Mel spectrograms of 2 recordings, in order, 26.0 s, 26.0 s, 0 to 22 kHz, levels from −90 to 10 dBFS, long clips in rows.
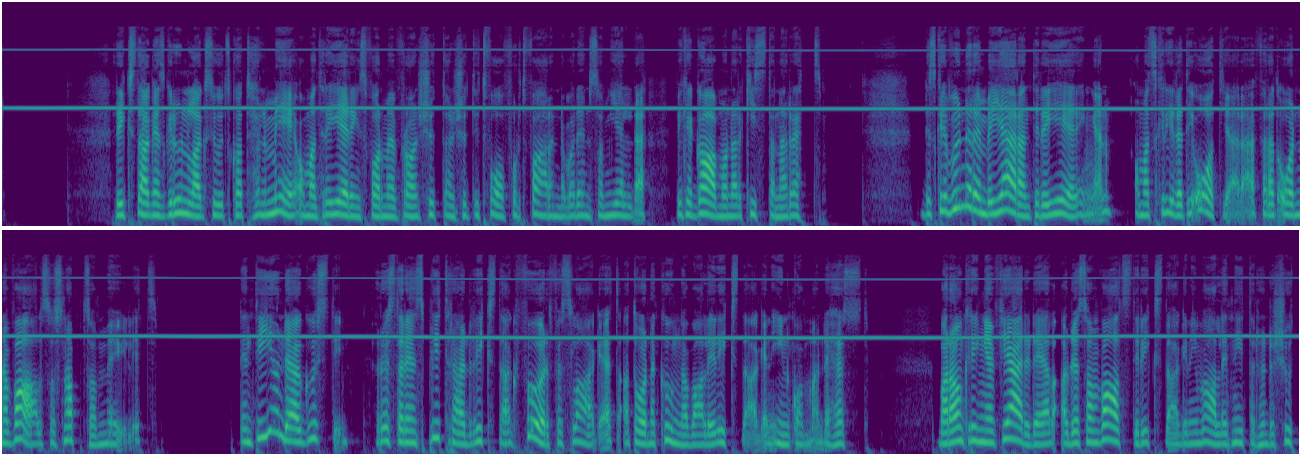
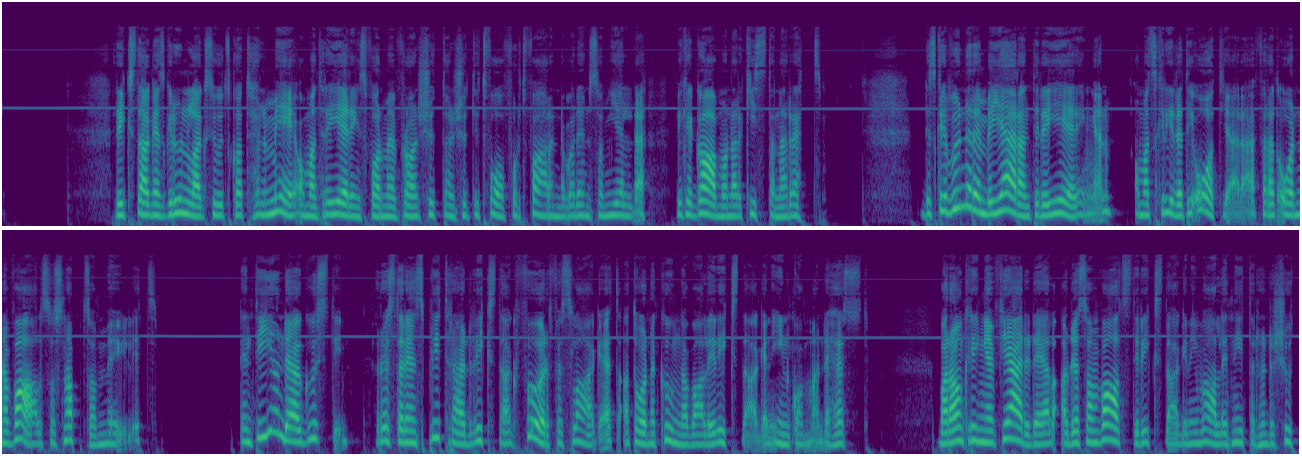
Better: second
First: high-pitched whine; loud; throughout; 3 kHz, 8 dB below the speech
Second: high-pitched whine; faint; throughout; 3 kHz, 30 dB below the speech

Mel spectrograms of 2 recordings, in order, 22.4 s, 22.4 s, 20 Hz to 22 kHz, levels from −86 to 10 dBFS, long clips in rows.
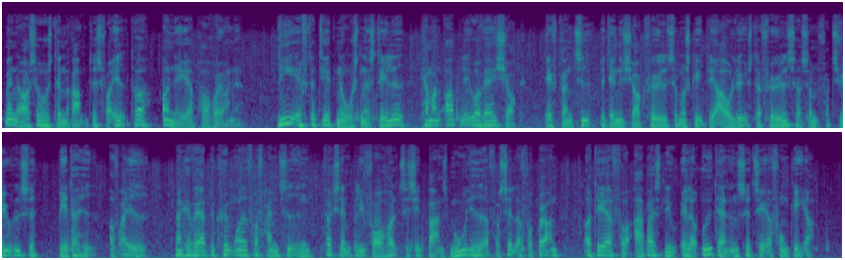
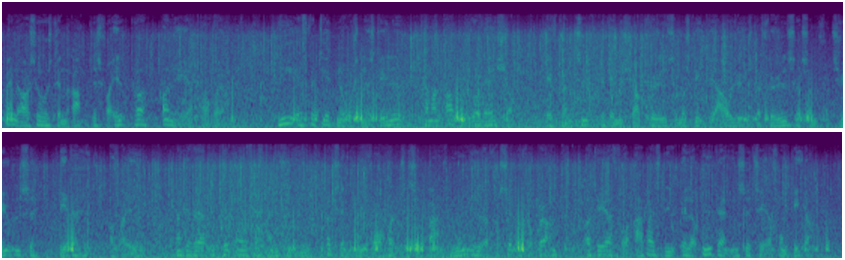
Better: first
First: wind noise on the microphone; occasional gusts; 20 dB below the speech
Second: wind noise on the microphone; heavy; 3 dB above the speech

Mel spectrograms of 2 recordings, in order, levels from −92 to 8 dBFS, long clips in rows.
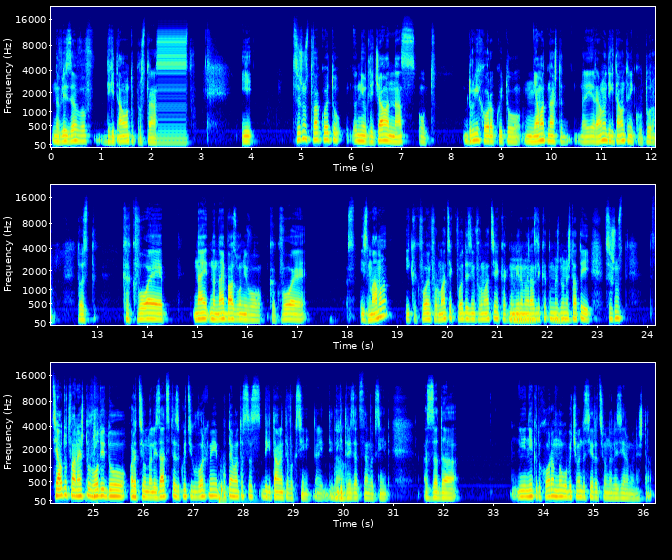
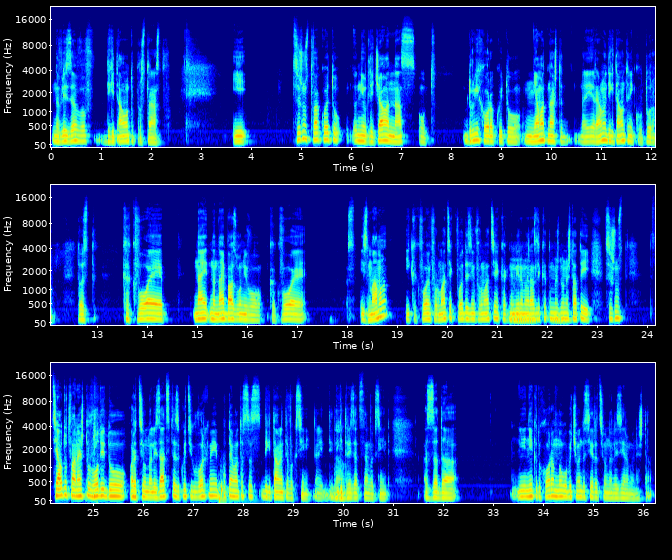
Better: second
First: audio freezing; at 2 s for 0.5 s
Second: none

